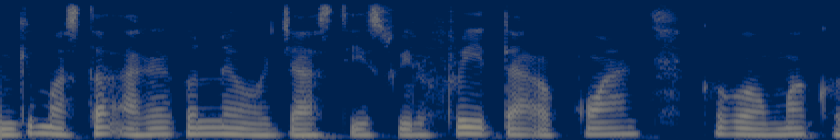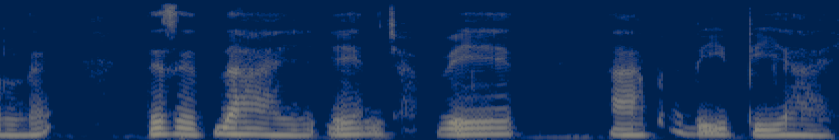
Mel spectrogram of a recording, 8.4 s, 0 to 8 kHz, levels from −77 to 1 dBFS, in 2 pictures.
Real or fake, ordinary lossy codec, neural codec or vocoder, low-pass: real; none; none; 7.2 kHz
